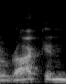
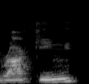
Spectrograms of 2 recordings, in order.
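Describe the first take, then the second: First: The ending is said as 'in' without the g. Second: The ending is said fully as 'ing' with the g. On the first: "that's a little bit of slang. I'm intentionally pronouncing it like" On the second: "instead of rocking"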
